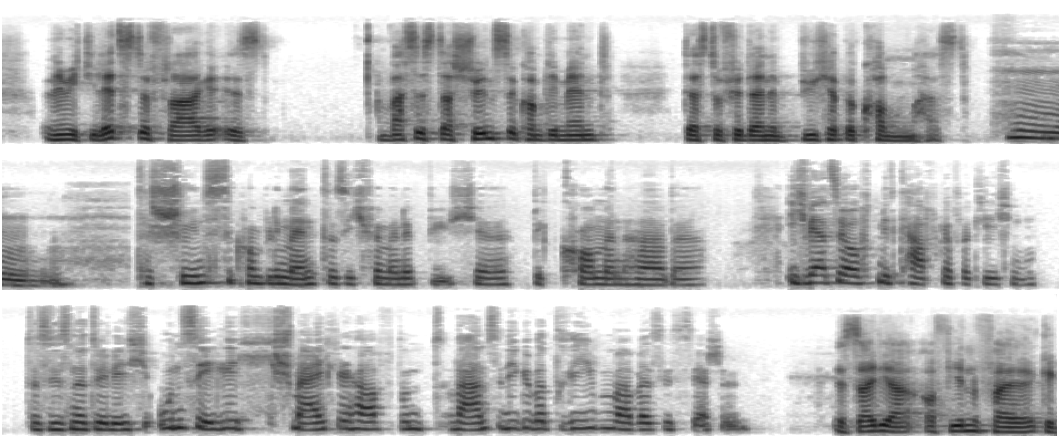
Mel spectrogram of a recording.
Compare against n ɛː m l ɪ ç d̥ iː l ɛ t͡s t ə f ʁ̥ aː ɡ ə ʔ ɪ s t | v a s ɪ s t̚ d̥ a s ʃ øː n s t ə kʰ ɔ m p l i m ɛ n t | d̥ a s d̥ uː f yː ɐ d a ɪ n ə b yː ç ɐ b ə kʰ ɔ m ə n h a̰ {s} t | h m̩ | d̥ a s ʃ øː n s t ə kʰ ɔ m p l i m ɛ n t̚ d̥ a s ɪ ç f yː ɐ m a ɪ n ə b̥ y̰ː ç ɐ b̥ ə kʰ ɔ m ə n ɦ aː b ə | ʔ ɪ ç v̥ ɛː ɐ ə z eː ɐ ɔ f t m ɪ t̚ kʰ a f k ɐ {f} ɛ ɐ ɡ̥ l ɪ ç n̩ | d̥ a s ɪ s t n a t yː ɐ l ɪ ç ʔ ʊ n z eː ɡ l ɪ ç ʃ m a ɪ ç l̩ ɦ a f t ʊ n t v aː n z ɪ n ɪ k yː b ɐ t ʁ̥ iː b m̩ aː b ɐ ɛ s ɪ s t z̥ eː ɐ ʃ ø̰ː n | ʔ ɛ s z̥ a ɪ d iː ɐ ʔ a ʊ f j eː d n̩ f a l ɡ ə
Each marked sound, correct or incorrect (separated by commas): correct, correct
